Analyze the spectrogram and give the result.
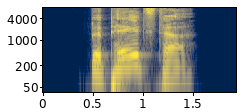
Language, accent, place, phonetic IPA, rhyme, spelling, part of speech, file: German, Germany, Berlin, [bəˈpɛlt͡stɐ], -ɛlt͡stɐ, bepelzter, adjective, De-bepelzter.ogg
- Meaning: inflection of bepelzt: 1. strong/mixed nominative masculine singular 2. strong genitive/dative feminine singular 3. strong genitive plural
